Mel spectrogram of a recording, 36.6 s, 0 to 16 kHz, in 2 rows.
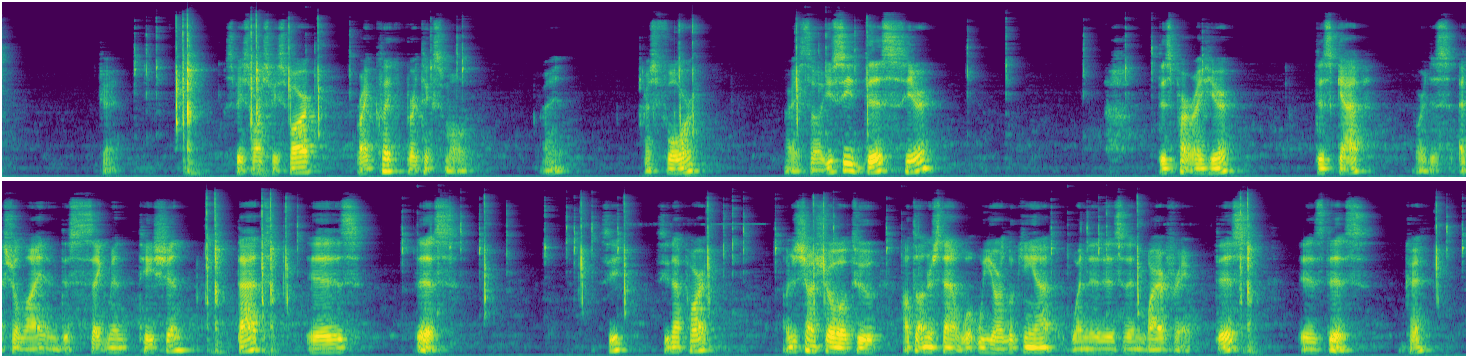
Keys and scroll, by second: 2.2 space, 20.8 space, 33.7 space.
